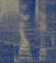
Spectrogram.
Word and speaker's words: Celtic: that the two places the legacy of Celtic with a soft C live on is with a soccer team in Scotland and a basketball team right here in Boston.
